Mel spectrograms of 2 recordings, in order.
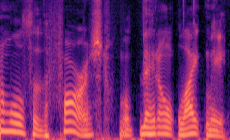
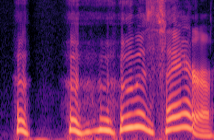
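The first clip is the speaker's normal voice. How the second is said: very high, trembling, shivering-cold voice; 9 semitones higher than usual. A narrator reads a lost deer's question to an unseen voice above, shivering.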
